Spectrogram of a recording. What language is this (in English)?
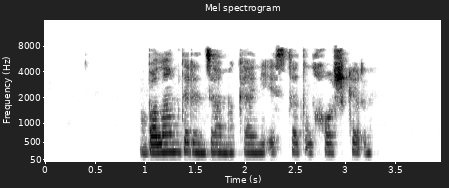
Central Kurdish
